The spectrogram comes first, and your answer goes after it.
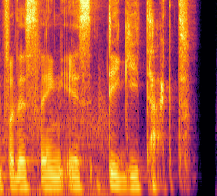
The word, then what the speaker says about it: Digitakt: for this thing is digy tact it's a Swedish invention it's a Swedish product made by a Swedish company and it's a combination of two Swedish words digital and tact that becomes digit TCT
